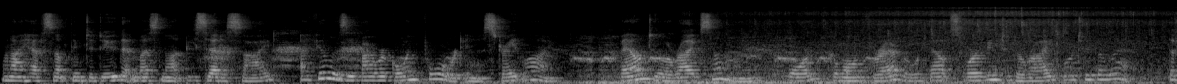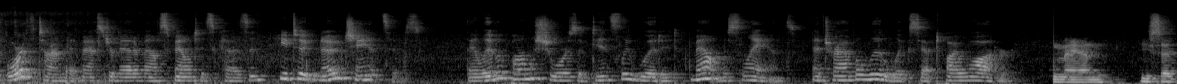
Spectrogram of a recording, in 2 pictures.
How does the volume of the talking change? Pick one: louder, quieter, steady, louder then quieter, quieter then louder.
steady.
